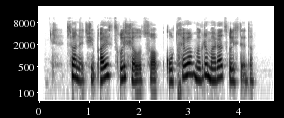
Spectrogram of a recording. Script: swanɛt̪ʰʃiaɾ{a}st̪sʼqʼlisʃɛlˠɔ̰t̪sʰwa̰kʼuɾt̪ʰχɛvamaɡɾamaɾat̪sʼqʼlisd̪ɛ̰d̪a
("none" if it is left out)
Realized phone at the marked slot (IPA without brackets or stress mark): i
